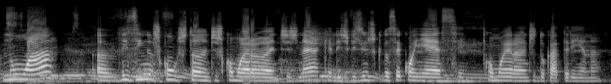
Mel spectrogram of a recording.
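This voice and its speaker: A woman giving an academic talk at a panel, speaking in a measured way and pausing often with fillers. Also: fairly low pitch, steady tone, a crowd in the background.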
